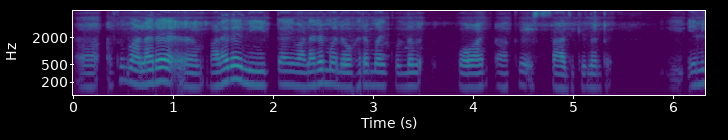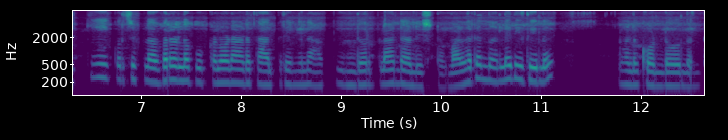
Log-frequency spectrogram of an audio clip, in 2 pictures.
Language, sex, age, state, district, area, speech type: Malayalam, female, 30-45, Kerala, Wayanad, rural, spontaneous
